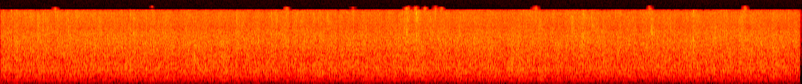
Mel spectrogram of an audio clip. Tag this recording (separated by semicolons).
outdoors; shower; nature; field-recording; rainfall; weather; rain; sprinkle; muffled; unclear; rumble; short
